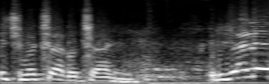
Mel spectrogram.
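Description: A man talking in a local language, speech only, with a short lull about a second in.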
